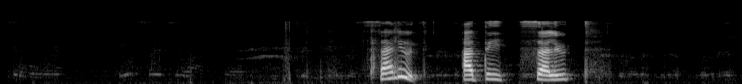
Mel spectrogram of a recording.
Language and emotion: Russian, positive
